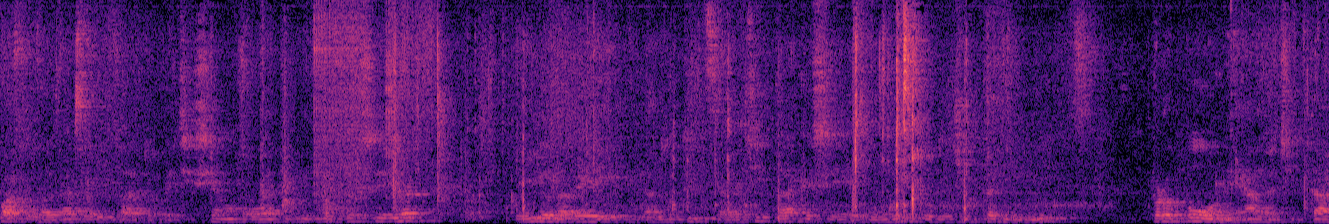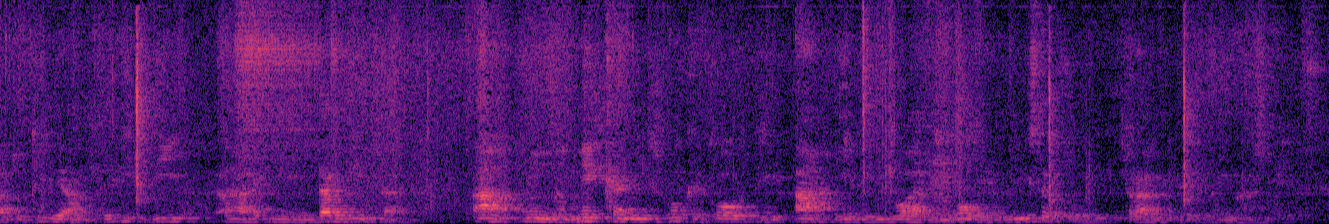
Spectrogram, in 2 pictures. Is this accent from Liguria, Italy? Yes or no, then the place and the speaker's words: no; Emilia-Romagna, Italy; now in Como, Italy; Io vengo dall'Emilia, va bene, e conosco tante città dell'Emilia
